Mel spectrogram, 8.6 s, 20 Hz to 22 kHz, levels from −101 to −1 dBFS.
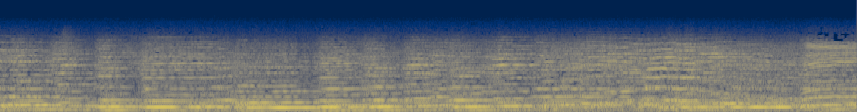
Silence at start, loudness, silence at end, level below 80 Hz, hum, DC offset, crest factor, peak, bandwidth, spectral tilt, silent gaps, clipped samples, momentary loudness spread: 0 s; -24 LUFS; 0 s; -48 dBFS; none; under 0.1%; 14 dB; -10 dBFS; 6.4 kHz; -8 dB/octave; none; under 0.1%; 5 LU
